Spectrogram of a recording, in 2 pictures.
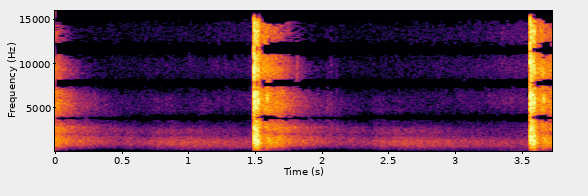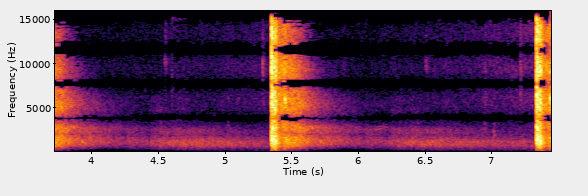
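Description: Ruger LC9 9mm pistol fired four times at a slow, even pace about two seconds apart, each sharp shot trailing off in a short echo.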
